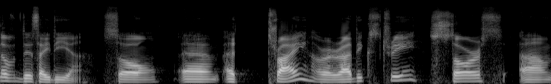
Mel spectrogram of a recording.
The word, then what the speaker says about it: trie: of hash array mapped trie. And just to let you know, this is not me making a typo. It's spelled T-R-I-E. It's a trie, not a tree.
